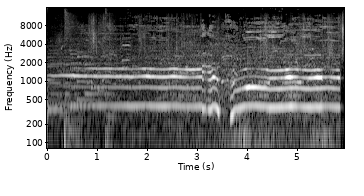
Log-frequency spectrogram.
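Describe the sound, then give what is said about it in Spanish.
A human voice imitates a Wookiee roar in a sustained, harmonic, growling howl held for several seconds. Partway through it breaks into a wavering, warbling moan, then carries on. “Si hay algún ruido con el que puedas sorprender a tus amigos y dejarles partiéndose de risa, es el ruido de Chewbacca.”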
